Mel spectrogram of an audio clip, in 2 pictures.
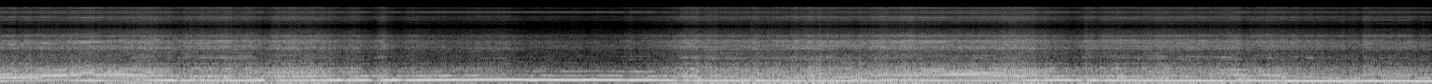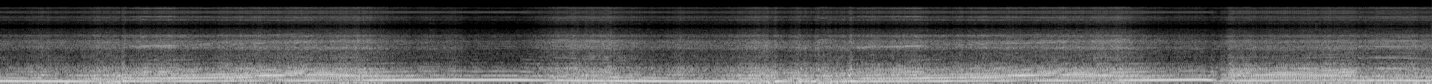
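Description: Ford Escort Mk2 rally car's 2.4-litre Pinto four-cylinder engine, heard from inside the cabin, revving hard and rising and falling in pitch over and over through acceleration and gear changes.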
